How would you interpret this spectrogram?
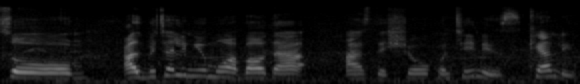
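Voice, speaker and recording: A woman's voice: a little high, moderate pace, a little mellow, slight background noise. A young Kenyan woman hosting a casual outdoor interview, mixing English with Swahili slang. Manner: chatty, mixes English with Swahili slang, laughs often. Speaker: talk show host. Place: outdoor club lawn.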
